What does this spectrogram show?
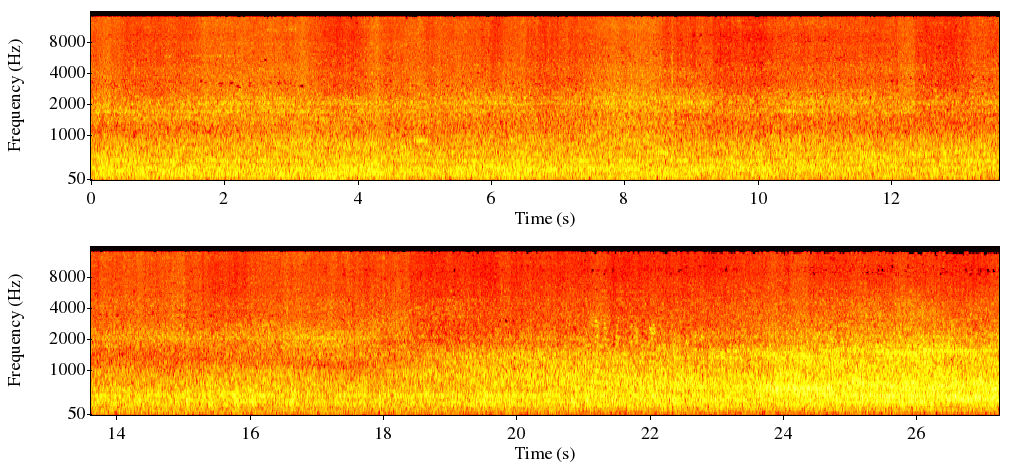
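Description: Indian Railways passenger coaches rolling slowly through an automated train-washing plant: steady noise of the moving train mixed with the rotating brushes and water spray. It grows a little louder near the end.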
